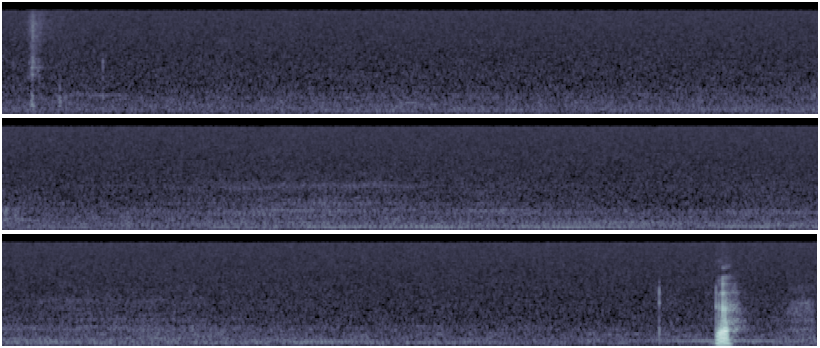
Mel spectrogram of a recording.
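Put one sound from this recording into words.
A small plastic casing clicks softly as fingers handle it.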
